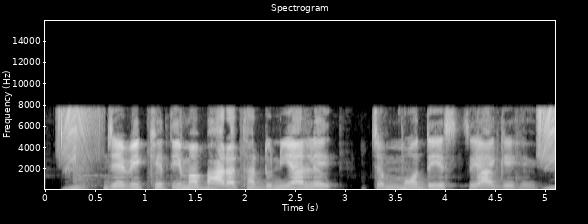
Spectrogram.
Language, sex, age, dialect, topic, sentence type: Chhattisgarhi, female, 18-24, Eastern, agriculture, statement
